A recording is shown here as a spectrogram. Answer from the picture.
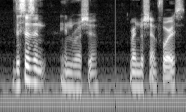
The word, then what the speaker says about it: Rendlesham: It's I brought, well, not me, but we brought Rendlesham Forest incident. – How do you say that? Rendlesham? – Rendlesham, right? – Yeah, like the Rendlesham incident.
